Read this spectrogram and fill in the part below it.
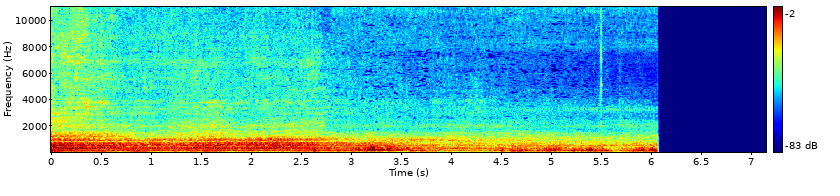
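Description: A small propeller plane drones overhead.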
